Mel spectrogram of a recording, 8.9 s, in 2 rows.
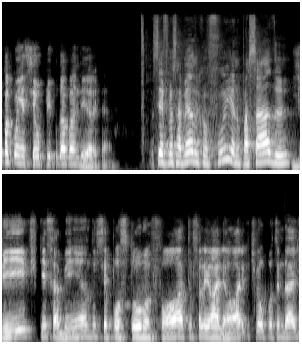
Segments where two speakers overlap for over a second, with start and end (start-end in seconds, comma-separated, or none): none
